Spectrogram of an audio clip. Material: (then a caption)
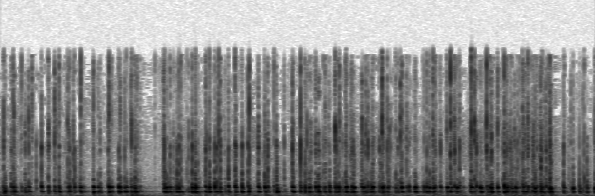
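Silicone. A silicone-covered notebook is scratched with the nails in quick, continuous strokes. The sound is a dense, rasping scratch with steady tonal bands in the mids and bright edges, briefly pausing about a second in before carrying on.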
